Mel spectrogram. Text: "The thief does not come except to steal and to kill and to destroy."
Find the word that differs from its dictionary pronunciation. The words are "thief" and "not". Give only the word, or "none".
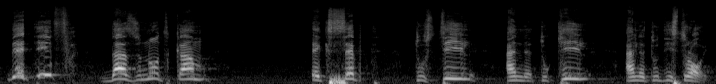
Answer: thief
